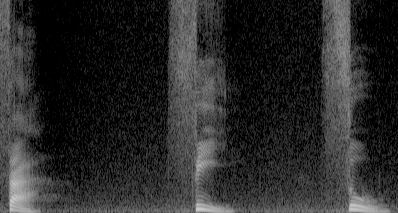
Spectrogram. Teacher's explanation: Huruf sa keluar dengan menyentuhkan ujung lisan kita dengan dinding dua gigi seri bagian atas. Kemudian diucapkan dengan mengalirkan suara dan nafas kita secara lembut.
